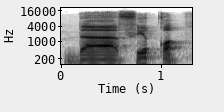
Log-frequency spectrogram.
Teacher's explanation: قاف پہ قلقلہ واضح کرنا ہے وقف کی صورت میں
